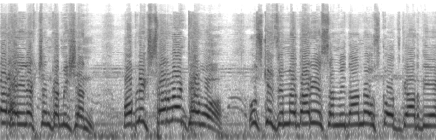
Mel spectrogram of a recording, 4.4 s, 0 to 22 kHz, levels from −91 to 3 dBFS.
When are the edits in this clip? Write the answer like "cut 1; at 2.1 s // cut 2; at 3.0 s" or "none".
none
